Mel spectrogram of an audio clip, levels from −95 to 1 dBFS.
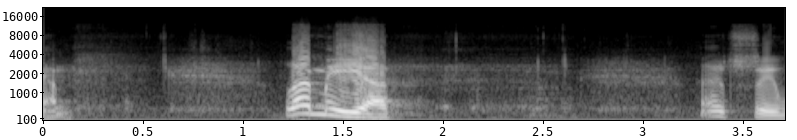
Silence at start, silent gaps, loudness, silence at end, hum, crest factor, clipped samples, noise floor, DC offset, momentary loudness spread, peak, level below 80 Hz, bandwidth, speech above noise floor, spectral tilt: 0 s; none; -15 LUFS; 0 s; none; 12 dB; under 0.1%; -47 dBFS; 0.7%; 17 LU; -6 dBFS; -54 dBFS; 10.5 kHz; 32 dB; -6 dB/octave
